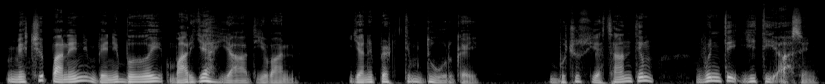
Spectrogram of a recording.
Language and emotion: Kashmiri, sad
